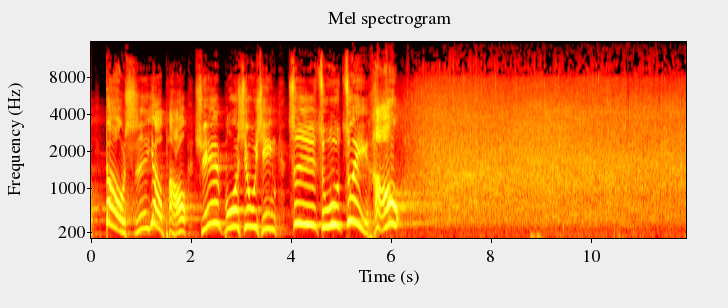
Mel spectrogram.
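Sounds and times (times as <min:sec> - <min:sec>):
speech: 0:00.4 - 0:06.4
audience applause: 0:06.3 - 0:11.9.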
